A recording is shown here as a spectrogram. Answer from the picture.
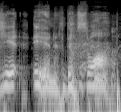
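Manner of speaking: very slow, loud, drawn-out bellow; hammed-up swamp catchphrase. Host remembering Swamp Thing, hammed-up slow bellow.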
